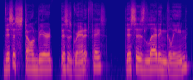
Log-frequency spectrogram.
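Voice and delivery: put-on eager boy. A narrator's reading. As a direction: present each one proudly. Boy eagerly introduces the dwarves.

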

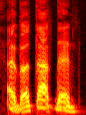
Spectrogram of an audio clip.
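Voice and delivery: high, loud, delighted boast; smugly thrilled brownie; gloating. Acted. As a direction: crow over the compliment.

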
